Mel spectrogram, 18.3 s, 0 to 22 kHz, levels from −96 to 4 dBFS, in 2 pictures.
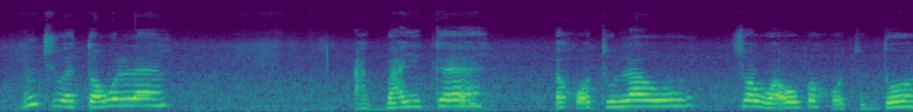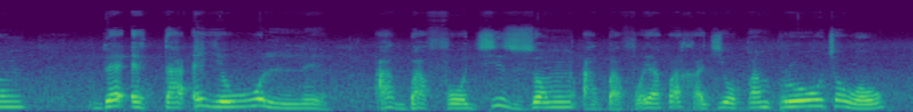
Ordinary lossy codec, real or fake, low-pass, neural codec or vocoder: MP3, 96 kbps; real; 14.4 kHz; none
